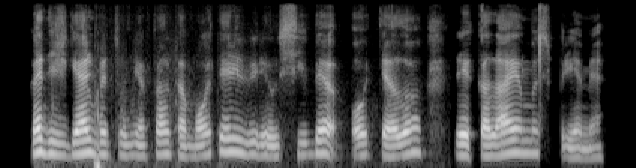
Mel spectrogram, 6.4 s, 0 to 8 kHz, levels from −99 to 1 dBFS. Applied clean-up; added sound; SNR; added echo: neural mask model DeepFilterNet 3.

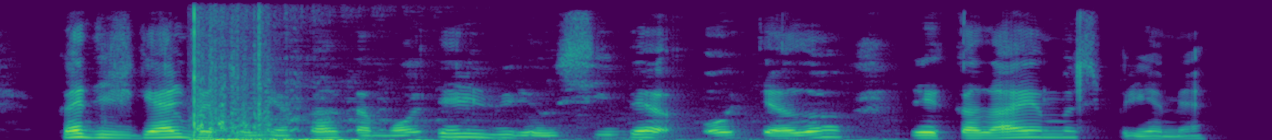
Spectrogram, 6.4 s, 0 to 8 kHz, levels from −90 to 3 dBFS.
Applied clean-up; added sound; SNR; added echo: classical method log-MMSE.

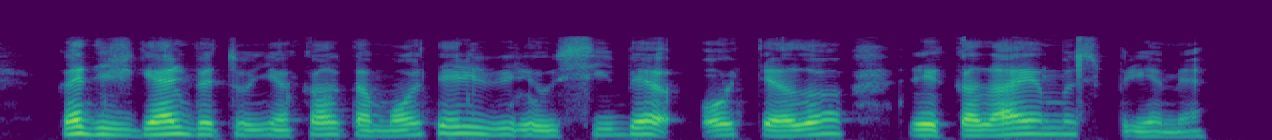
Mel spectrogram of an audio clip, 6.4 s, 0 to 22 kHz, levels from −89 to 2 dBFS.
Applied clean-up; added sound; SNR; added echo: none; none; none; none.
